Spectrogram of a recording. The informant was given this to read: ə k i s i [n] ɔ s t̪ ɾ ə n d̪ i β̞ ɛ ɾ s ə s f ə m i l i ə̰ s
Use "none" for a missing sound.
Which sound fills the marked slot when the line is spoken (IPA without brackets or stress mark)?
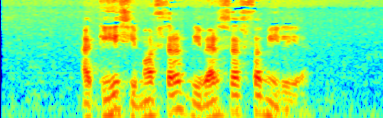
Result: m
